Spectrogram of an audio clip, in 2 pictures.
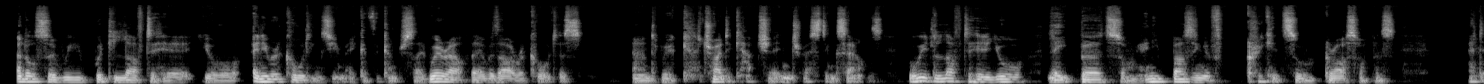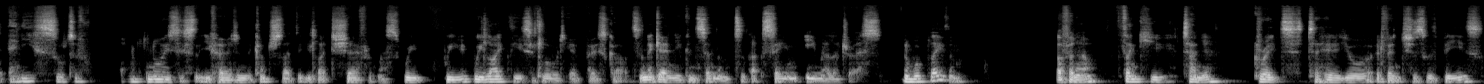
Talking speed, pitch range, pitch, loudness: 200 wpm, 100-130 Hz, 110 Hz, -18 LUFS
